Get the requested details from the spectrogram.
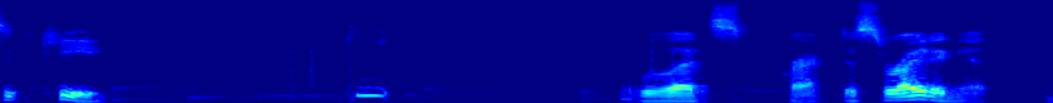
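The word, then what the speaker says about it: き: But you pronounce it Ki.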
